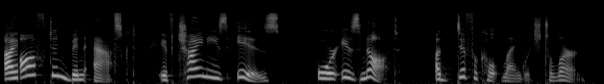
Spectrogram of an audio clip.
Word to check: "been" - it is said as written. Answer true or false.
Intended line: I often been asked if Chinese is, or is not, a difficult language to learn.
true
